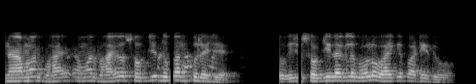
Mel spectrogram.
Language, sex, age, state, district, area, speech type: Bengali, male, 18-30, West Bengal, Purulia, urban, conversation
